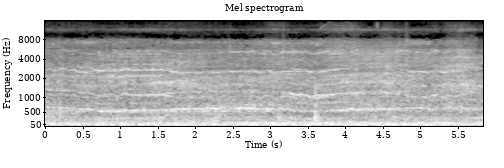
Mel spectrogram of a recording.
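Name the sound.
Power Wheels ride-on BMW with two motors driving uphill on grass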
